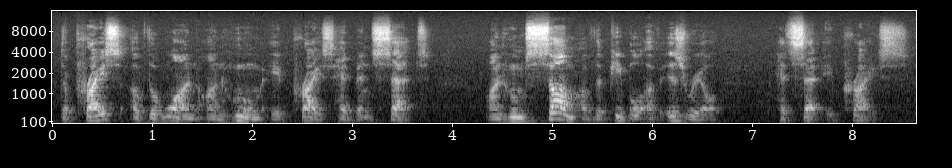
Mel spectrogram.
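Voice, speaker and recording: A man's voice: lowish voice, low-quality recording. A man giving a scripted dramatic scripture reading as narrator, in a solemn, emphatic storytelling manner.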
